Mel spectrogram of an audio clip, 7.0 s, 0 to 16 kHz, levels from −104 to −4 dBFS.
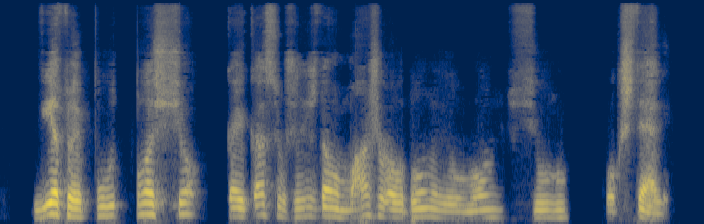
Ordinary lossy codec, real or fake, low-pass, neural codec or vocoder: AAC, 48 kbps; fake; 14.4 kHz; codec, 44.1 kHz, 2.6 kbps, DAC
